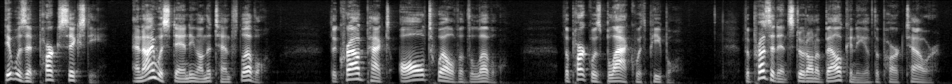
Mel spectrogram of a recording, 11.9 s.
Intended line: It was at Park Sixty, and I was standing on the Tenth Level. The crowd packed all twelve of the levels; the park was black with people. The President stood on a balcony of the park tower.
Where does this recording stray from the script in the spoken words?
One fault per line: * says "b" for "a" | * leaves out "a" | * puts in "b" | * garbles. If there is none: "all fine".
* says "level" for "levels"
